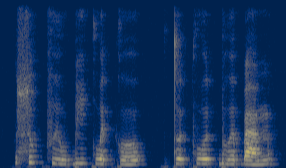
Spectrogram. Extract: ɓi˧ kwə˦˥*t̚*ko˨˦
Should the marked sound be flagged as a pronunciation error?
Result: no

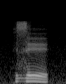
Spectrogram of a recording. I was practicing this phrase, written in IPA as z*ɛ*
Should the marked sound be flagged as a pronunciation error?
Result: yes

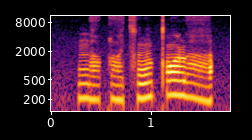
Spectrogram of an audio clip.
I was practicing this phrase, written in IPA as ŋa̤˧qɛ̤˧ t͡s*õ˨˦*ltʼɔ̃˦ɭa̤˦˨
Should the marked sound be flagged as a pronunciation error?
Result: no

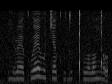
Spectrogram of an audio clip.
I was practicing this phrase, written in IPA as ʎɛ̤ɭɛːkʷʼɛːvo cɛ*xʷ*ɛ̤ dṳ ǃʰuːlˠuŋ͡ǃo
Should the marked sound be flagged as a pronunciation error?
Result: yes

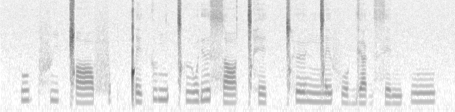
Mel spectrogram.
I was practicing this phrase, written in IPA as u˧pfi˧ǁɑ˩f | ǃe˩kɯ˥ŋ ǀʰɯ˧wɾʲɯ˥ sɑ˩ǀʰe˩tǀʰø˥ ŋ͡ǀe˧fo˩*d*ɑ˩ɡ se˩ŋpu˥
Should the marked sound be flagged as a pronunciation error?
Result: yes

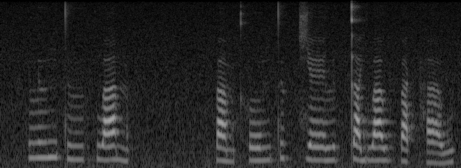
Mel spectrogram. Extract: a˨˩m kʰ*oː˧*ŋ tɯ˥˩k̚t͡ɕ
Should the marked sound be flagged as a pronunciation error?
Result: yes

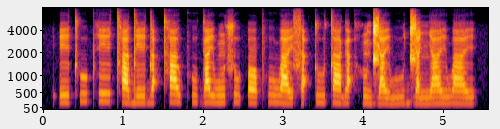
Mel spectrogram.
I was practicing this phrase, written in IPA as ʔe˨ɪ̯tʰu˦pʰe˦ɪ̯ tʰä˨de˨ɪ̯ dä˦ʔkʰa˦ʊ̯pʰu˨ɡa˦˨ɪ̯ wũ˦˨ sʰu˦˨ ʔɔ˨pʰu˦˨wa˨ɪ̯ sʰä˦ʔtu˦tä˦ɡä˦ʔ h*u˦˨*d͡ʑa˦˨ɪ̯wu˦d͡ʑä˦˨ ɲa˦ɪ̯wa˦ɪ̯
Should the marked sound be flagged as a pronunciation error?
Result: yes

